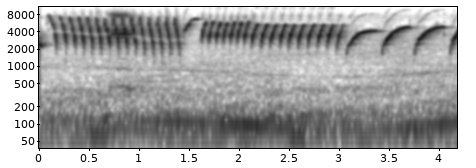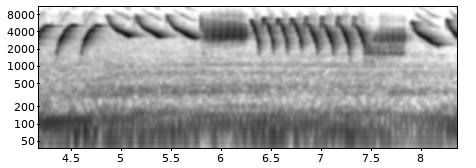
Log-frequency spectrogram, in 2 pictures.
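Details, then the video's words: Canary song used as a lure to get a reluctant, lazy canary to answer and sing: fast rolling trills of high chirps, shifting into slower repeated down-slurred notes, then buzzy bursts and more quick trills, with faint low hum beneath. "Suara Kenari Gacor Yang Malas Awas Nyaut || Pancingan Kenari Malas Bunyi"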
